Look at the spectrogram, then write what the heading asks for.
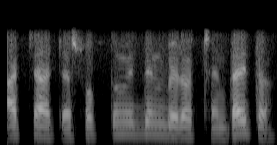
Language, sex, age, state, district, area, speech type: Bengali, male, 30-45, West Bengal, Howrah, urban, conversation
